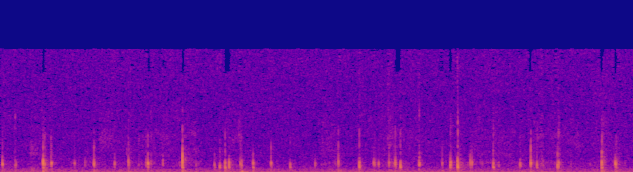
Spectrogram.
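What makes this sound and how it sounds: Fingertips and long nails type on the soft keys of a flexible, translucent silicone roll-up keyboard with pink keys, with the hands briefly lifting away. About two dozen quiet, short, muffled taps and clicks patter irregularly over a faint low hum, each dying away almost instantly.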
